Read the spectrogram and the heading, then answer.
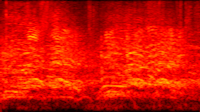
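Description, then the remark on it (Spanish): A large crowd of tens of thousands at a rally outside the White House roars and cheers for Donald Trump and his allies, a dense wall of many shouting voices with rising and falling yells, loud throughout with no single voice standing out. “Vitorearon a Donald Trump y a sus aliados mientras seguían mintiendo sobre que la elección había sido robada.”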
